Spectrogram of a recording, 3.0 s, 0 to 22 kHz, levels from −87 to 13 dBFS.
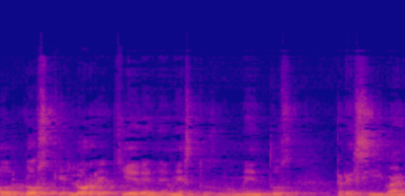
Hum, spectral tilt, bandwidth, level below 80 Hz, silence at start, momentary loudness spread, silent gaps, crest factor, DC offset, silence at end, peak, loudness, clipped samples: none; -5.5 dB/octave; 16 kHz; -52 dBFS; 0 s; 9 LU; none; 18 dB; under 0.1%; 0 s; -8 dBFS; -26 LUFS; under 0.1%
